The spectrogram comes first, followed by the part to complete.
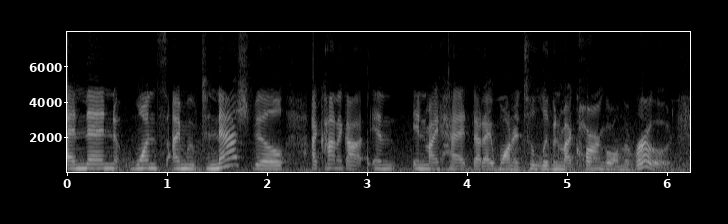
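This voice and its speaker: Over noticeable background noise, a woman with a Long Island accent talks at a fairly quick pace in a fairly even intonation. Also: medium pitch for a woman. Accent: New York (Long Island). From Long Island, New York. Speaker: vlogger. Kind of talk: personal Q&A vlog. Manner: fast; casual, filler-heavy.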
